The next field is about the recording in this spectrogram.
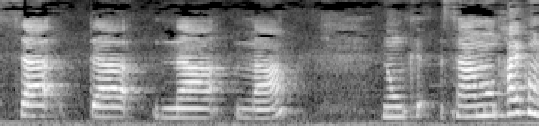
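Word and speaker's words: Sa Ta Na Ma: un mantra qui s'appelle qui se prononce ça t'a n'a m'a donc ça a montré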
